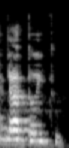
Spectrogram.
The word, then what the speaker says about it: gratuito: E é muito mais difícil ter de pronunciar do que gratuito, né? Então, mas muitas pessoas erradamente, né, pronunciam gratuito. Isso fere o ouvido de quem sabe que está errado, né?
